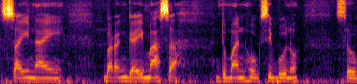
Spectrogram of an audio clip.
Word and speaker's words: Sinai: So mga casters, ang kumpleto na address or location dito mga casters no, is Mount Sinay or they preferably pronounce it as Mount Sinai.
